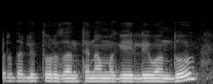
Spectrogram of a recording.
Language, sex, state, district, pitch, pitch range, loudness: Kannada, male, Karnataka, Bidar, 150 Hz, 145-155 Hz, -13 LUFS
